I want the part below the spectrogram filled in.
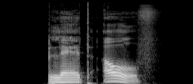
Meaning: inflection of aufblähen: 1. third-person singular present 2. second-person plural present 3. plural imperative
- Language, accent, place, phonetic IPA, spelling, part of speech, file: German, Germany, Berlin, [ˌblɛːt ˈaʊ̯f], bläht auf, verb, De-bläht auf.ogg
